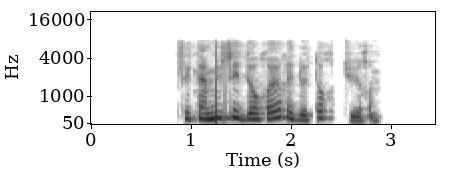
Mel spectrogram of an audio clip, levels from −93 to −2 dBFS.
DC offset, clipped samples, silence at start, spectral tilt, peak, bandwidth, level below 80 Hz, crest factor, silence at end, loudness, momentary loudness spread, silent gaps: under 0.1%; under 0.1%; 0.85 s; -7 dB/octave; -14 dBFS; 7.8 kHz; -64 dBFS; 14 dB; 0.55 s; -27 LUFS; 12 LU; none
